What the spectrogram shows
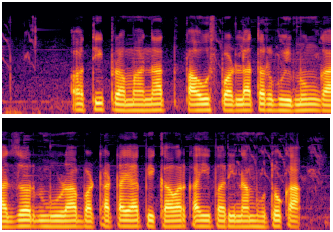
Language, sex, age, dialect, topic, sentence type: Marathi, male, 18-24, Northern Konkan, agriculture, question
